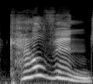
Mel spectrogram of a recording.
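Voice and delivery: high urgent gasp; gasped call. A narrator's reading. Meg gasps for Calvin's help as Charles breaks free. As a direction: cry out his name. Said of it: "she gasped".

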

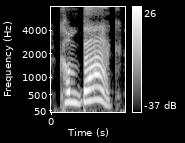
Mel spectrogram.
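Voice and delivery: high, loud cry; calling out. Acted. Garfield to the fleeing Cosmots, calling out. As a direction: call after them as they flee. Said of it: "cried Garfield".

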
